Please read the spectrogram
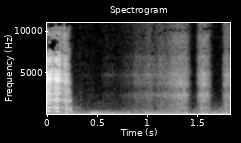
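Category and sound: animal, goat bleating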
